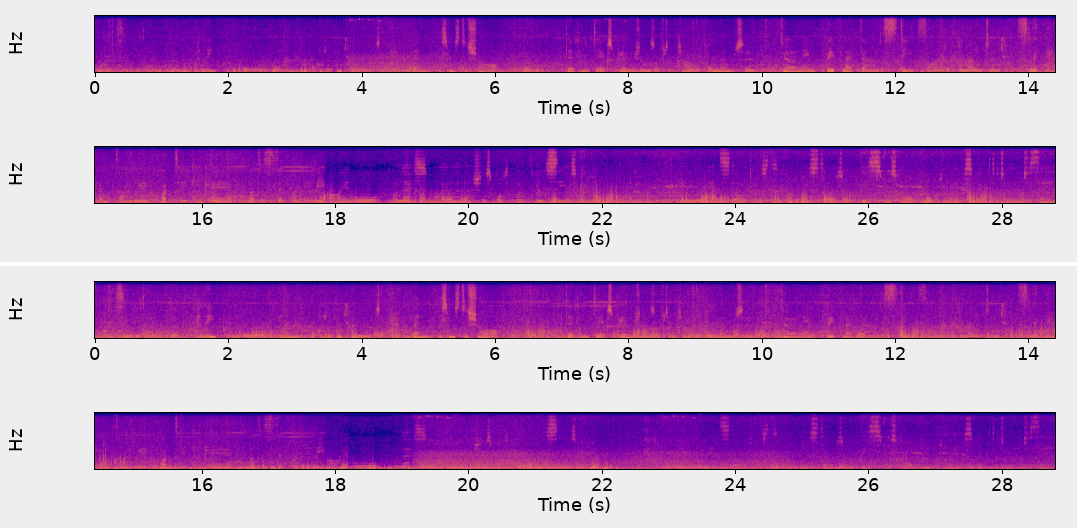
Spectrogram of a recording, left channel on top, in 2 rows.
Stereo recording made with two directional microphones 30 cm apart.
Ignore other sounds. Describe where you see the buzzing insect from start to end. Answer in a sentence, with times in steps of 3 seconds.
You can hear the buzzing insect on the right from 0 s, in the centre from 12 s and on the left from 15 s.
